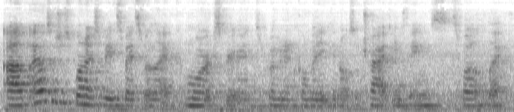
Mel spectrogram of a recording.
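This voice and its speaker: A young woman in her twenties talks about her work as a comedian in a relaxed, rambling way, full of fillers. Her voice sits in a mid range and comes from some distance away in an echoey room. Steady background noise runs under the whole recording. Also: medium pitch, fast talker, vocal fry. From Australia. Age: 20s. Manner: relaxed, chatty, with many fillers like "um" and "like". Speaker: comedian and comedy night producer. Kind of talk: casual interview answers. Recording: echoey room, mic far off, noisy background.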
